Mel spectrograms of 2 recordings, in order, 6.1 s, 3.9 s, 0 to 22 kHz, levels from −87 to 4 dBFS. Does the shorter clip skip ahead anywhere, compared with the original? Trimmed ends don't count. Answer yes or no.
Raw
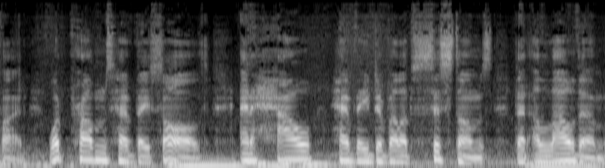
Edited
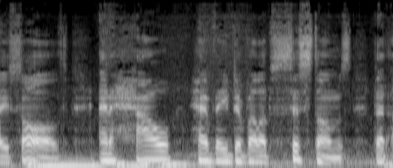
no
